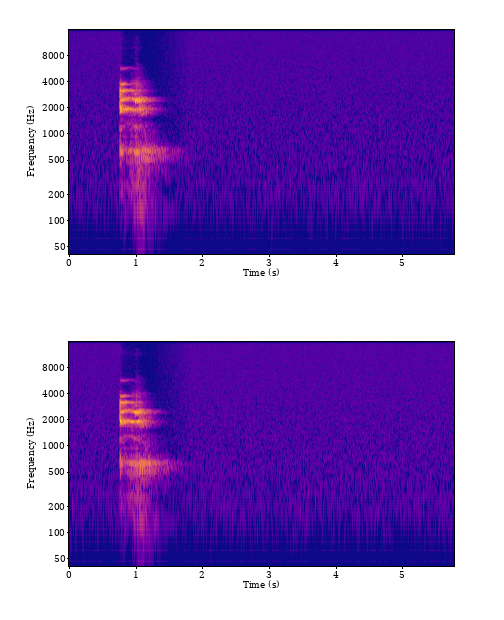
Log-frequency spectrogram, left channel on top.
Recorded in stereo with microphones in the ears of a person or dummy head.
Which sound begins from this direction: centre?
A cat meowing, at 0.8 s.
